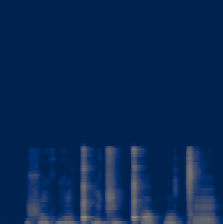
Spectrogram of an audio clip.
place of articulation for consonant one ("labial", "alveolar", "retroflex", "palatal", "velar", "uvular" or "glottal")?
retroflex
